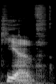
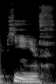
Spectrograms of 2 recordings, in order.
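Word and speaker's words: Kyiv: So apparently it's not pronounced Kiev. The natives there say Kiev, and apparently our State Department does, but the memo didn't get to other people.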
